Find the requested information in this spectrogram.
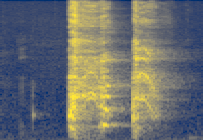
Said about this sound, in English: I'm not sick. I don't know why I'm coughing. Anyway, so the cough is probably gonna be pretty loud in this recording.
